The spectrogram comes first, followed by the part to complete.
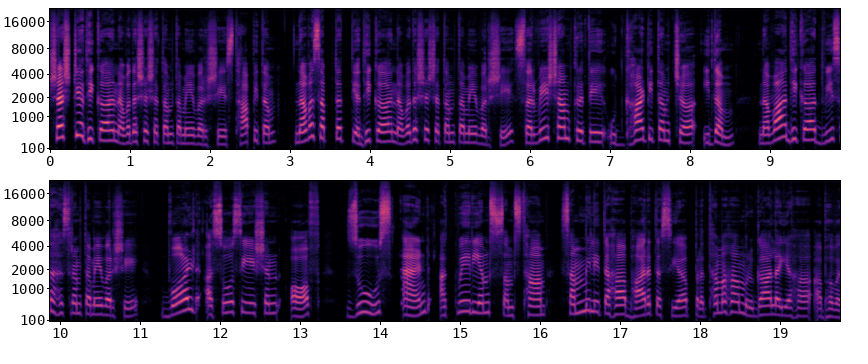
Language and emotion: Sanskrit, neutral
